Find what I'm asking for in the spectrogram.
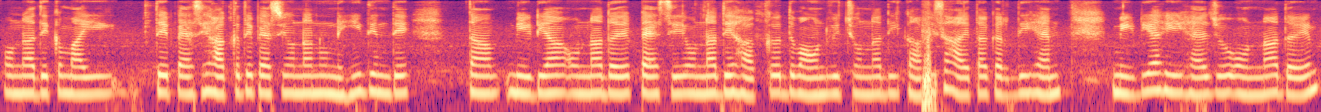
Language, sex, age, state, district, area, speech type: Punjabi, female, 18-30, Punjab, Mansa, urban, spontaneous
